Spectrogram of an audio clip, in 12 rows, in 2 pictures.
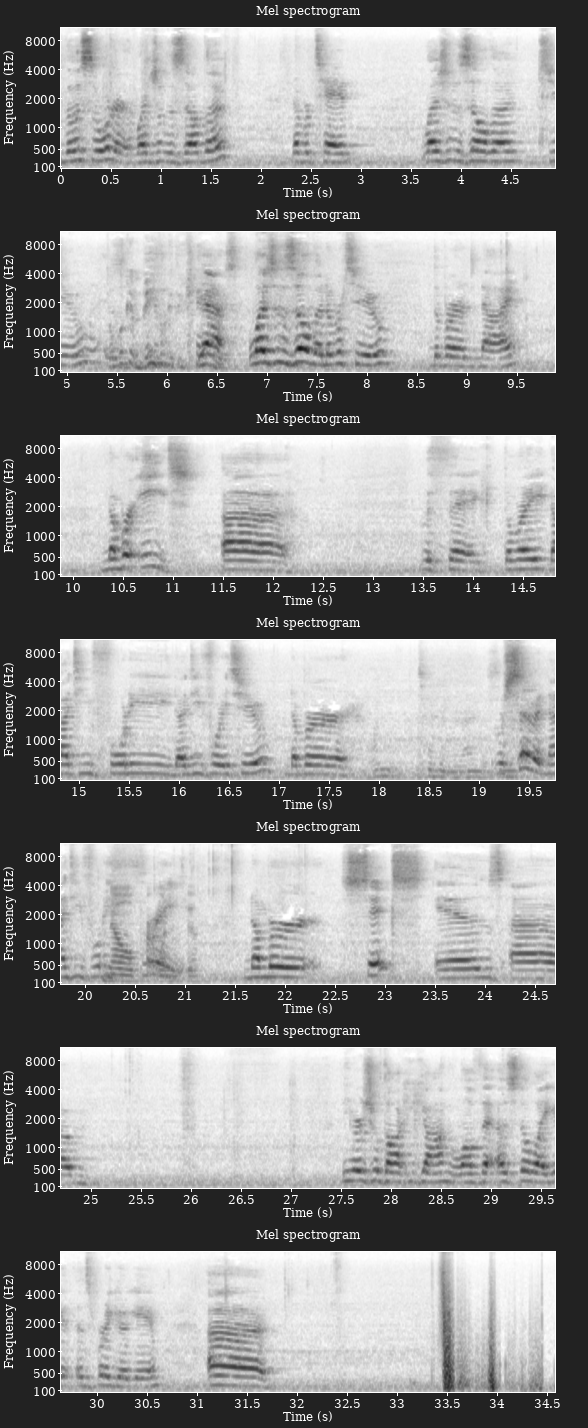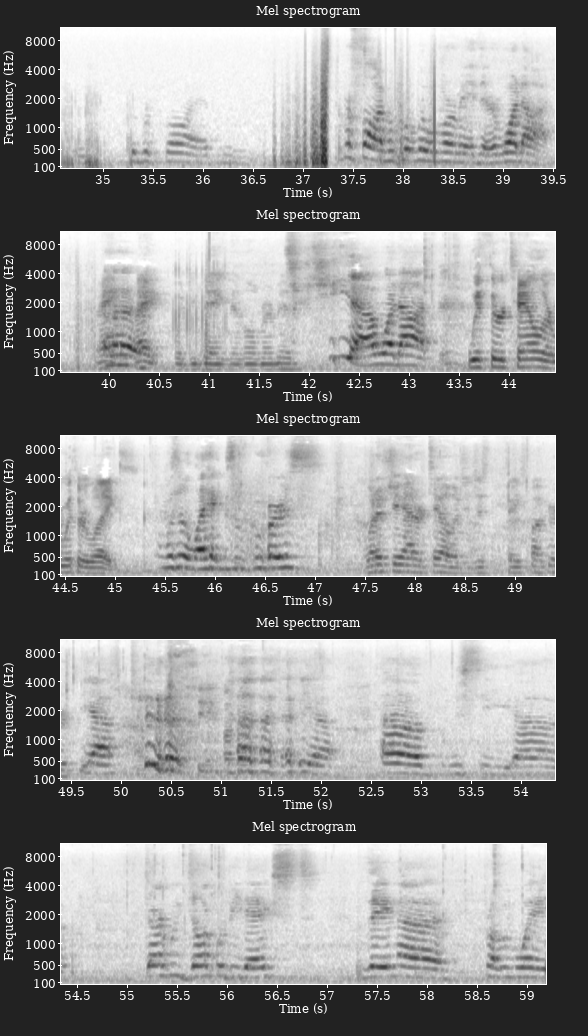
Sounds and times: Inside, small room: 0.0s - 59.1s.

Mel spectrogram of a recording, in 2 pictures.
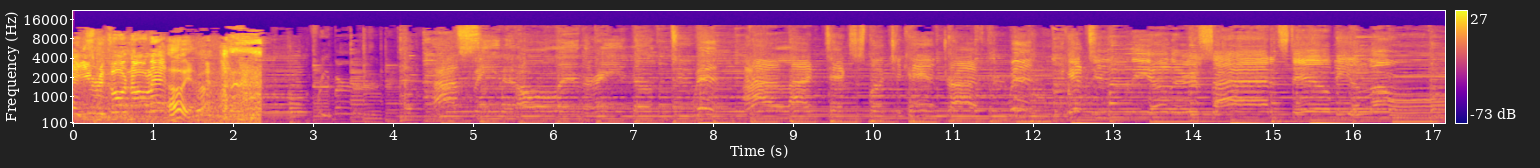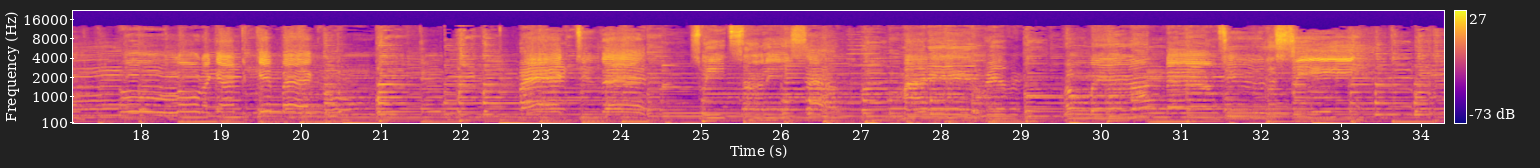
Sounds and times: Bluegrass: 0.0s - 1.0s, 2.4s - 34.2s
Banjo: 2.3s - 34.2s.

